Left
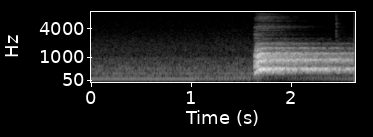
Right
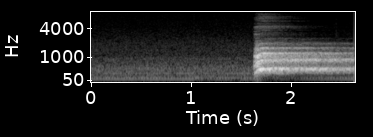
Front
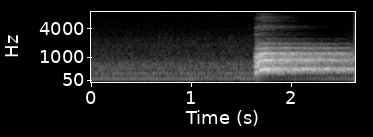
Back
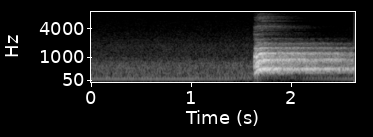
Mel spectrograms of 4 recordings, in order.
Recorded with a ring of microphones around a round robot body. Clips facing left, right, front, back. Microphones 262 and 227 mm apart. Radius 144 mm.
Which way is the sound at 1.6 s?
165° left.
